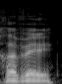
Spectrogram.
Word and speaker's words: rêver: It means if you conjugate it into a different tense in the French language, it would be pronounced rêver.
